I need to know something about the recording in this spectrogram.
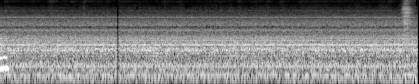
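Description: Steady room noise: an even low hum and hiss with no speech, briefly dipping a little over two seconds in.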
